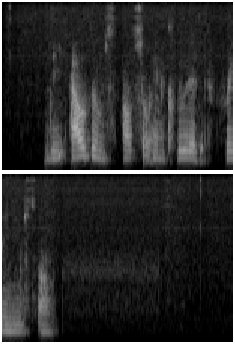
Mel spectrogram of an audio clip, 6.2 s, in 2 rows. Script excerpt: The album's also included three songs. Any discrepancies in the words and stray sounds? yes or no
yes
